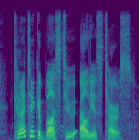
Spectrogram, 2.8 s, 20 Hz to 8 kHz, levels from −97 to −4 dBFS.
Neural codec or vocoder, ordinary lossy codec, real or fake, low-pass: none; none; real; 7.2 kHz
